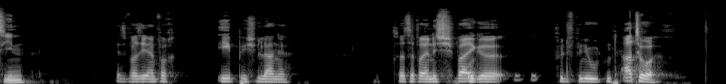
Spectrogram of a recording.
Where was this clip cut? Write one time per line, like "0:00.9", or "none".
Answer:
0:06.2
